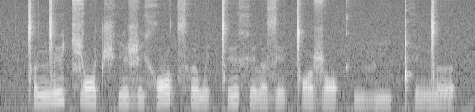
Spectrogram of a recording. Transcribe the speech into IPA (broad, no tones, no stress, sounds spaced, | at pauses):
ǀ ə ŋ͡ǀ ɪ t͡ɕ ɔ t͡ʃʰ i ʐ i x ɔ t͡sʰ ə w ɪ ǀ ɪ x ɪ l ə z ɪ ǀ ɔ ʐ ɔ kʰ i β i ǃʰ ɪ ŋ͡ǀ ə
